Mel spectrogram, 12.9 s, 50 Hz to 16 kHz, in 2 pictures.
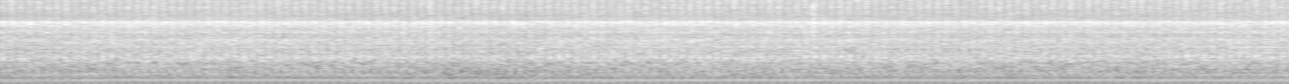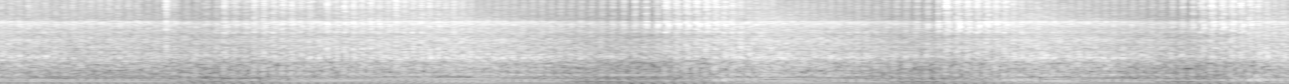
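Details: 2007 Honda HRR2162SDA Quadra Cut mower, after a stuck-open intake valve and crusty carburetor were fixed, started on choke: steady even single-cylinder run that wavers slightly as the choke eases. It is running normally.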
